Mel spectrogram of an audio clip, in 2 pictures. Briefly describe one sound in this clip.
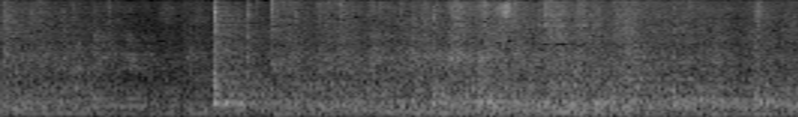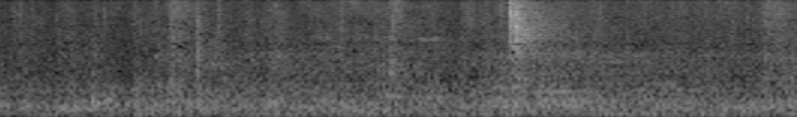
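Men talk nearby in a busy room.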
